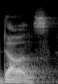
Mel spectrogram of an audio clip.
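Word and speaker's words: dance: तो ये खत्म तो ई से हो रहा है लेकिन ई इसमें साइलेंट है। हम तो सिर्फ सी तक पढ़ते हैं। हम पढ़ते हैं डांस।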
